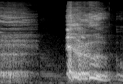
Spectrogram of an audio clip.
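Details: A single harsh cough or throat clear after a brief pause, from a sick player coughing while playing Stumble Guys.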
